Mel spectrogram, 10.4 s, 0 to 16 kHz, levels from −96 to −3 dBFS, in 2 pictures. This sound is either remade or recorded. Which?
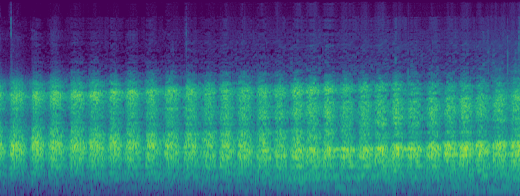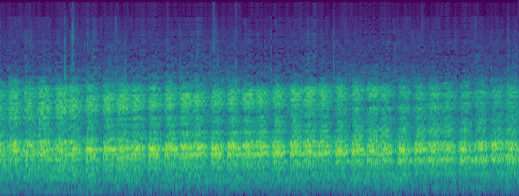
recorded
